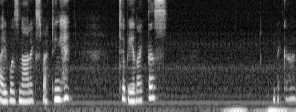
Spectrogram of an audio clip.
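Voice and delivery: emotional, a little overcome, voice catching, slightly choked up. Helping someone spell words by pointing to letters: sounding a little emotional. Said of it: "Sorry that I sound a little emotional".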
